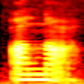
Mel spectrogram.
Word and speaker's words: она: So you'll notice that this O sounds like an A, and that's because the stress is on this A right here, and Russian has vowel reduction. So this O gets reduced to an A.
